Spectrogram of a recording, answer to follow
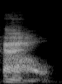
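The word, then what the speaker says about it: CAO: They like that to be pronounced cow.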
